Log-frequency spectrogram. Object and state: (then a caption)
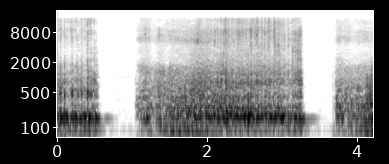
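Foam microphone windscreen, scratched. The fingertips of both hands rub and scratch around the sides of a black foam windscreen on a silver microphone. It makes a dense, low, rumbling scratch with a muffled, roaring texture and almost no high content. The rubbing breaks off into near silence twice before starting again.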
